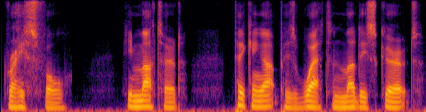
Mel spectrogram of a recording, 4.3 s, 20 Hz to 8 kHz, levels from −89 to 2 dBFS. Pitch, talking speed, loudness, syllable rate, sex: 105 Hz, 140 wpm, -18 LUFS, 5.3 syllables/s, male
